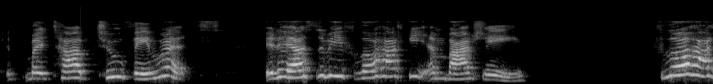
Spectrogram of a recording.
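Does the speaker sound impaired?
Yes: Down syndrome.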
